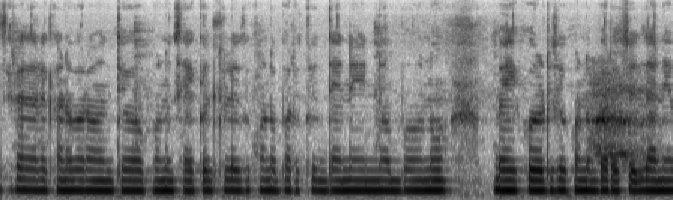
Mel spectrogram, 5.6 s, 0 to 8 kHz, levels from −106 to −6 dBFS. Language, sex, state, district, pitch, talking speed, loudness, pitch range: Kannada, male, Karnataka, Bellary, 155 Hz, 120 wpm, -15 LUFS, 150-155 Hz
